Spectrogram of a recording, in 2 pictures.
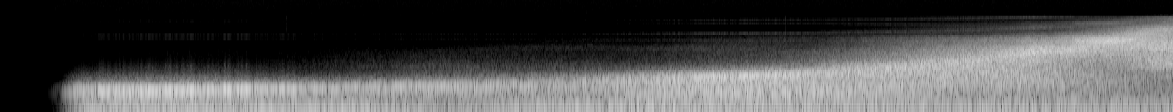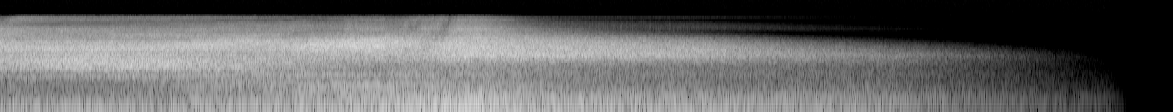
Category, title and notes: Sound effects > Electronic / Design
FX Solar Windz Swipesweeper LR-Panning
Layered sweeping whoosh with left-right panning, airy and futuristic.
abstract, atmosphere, cinematic, digital, effect, experimental, fx, gaming, noise, processed, sci-fi, space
